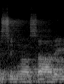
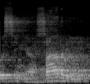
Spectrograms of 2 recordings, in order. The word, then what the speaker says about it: Singasari: Nah, kita itu mengambil akarnya dari Singosari yang pelafalannya dalam bahasa jawanya menjadi Singosari ini di ee Sanskrit aslinya itu Singasari.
